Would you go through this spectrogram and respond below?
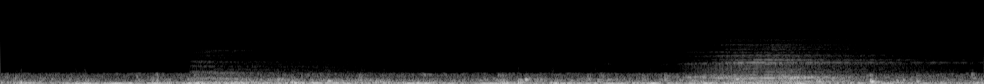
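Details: Humpback whale (Megaptera novaeangliae), song.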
